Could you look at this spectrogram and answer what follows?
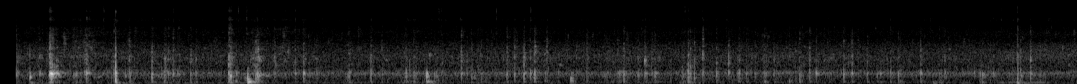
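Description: Steady rain falling onto a wet stone surface and into a shallow puddle: a constant patter with many separate drops plinking. A few louder drops land in the first three seconds.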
